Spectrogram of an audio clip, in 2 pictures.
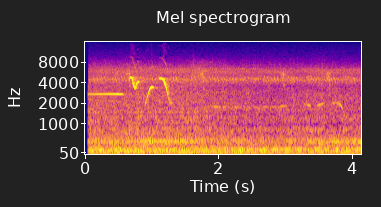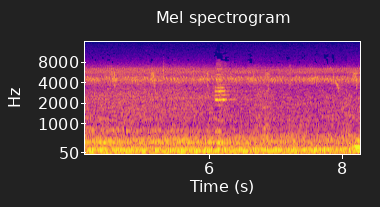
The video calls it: Brownish-flanked Bush Warbler singing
